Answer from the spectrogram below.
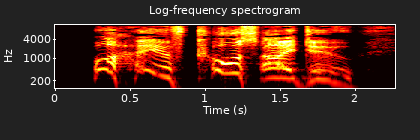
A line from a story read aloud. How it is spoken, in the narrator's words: he wheezed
